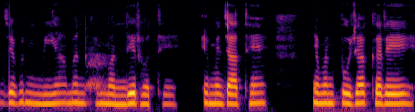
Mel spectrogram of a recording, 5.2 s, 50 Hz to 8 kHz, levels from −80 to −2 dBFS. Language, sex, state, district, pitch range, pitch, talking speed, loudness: Surgujia, female, Chhattisgarh, Sarguja, 210-220 Hz, 215 Hz, 125 wpm, -21 LUFS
